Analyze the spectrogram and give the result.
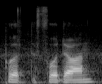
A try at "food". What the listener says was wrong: You're so close. Just watch that foot versus food sound. Just that sound at the end.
